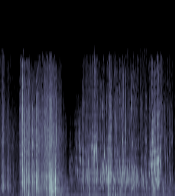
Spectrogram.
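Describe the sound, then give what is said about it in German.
Water pours into a mason's plastic bucket of dry ready-mix concrete to make the mix, a splashy gurgle that swells twice and runs on without pause, with no voices. “Der ist aus Fertigbeton, der feinste, den man verwünscht, und Wasser.”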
